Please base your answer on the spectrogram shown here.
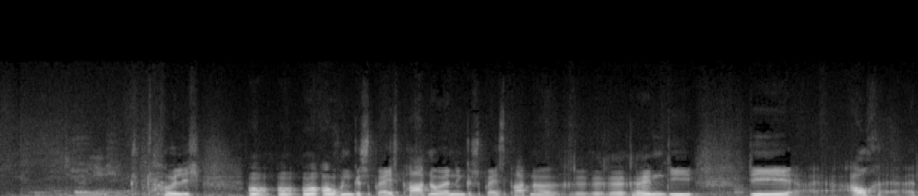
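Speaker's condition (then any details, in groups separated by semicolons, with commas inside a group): Stuttering; father stuttered as child, possibly genetic, cannot coordinate speech components simultaneously; very severe stuttering; choppy, repetitive, occasional blocks, fluent when singing, milder with pet, throat pain with blocks on r; repeated words, blocks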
